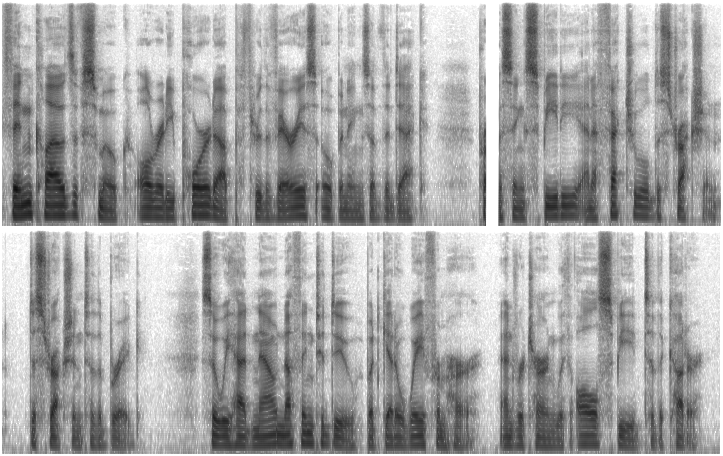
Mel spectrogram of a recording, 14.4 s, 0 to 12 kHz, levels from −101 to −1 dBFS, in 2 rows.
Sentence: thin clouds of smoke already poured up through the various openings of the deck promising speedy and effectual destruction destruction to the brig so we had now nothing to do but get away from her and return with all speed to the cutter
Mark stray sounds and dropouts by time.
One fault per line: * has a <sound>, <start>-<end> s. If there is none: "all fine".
* has a dropout, 4.8-5.0 s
